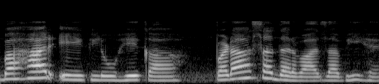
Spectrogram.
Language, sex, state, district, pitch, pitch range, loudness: Hindi, female, Chhattisgarh, Raipur, 205 Hz, 185-250 Hz, -19 LUFS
